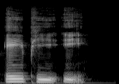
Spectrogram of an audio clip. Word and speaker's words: APE: or APE. – And I think it must have been pronounced ape, because all the icons are apes.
